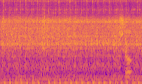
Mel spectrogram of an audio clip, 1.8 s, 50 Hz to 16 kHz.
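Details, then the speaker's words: 100cc single-cylinder motorcycle at idle; rough humming drone starts when the clutch lever is pressed and disappears when released, coming from inside the engine; worn clutch bearing. "इस तरीके से इसमें आवाज है मेरे दोस्तों जैसे ही हम क्लच को प्रेस करते हैं तो आवाज गूंज हमारी शुरू हो जाती है और जैसे ही हमें दोस्तों क्लच को छोड़ते हैं तो हमारी आवाज गायब हो जाती है"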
